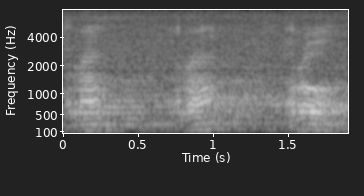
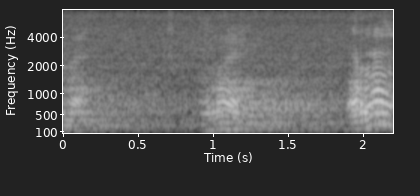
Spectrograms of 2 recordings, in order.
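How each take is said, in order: First: The ra is said thick and heavy. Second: The ra is said thin and light. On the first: The speaker calls it right. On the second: The speaker calls it wrong. "yang tipis dulu"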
